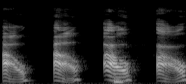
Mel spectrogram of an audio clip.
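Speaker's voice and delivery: cartoon character voice with a string of ows. Asked to impersonate a character from the episode: Lumpy impression. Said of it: "I'm going to just do Lumpy".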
